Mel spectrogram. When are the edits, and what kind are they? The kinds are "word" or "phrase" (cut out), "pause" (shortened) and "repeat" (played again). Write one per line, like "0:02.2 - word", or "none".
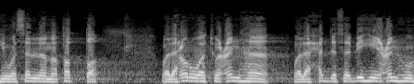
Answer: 0:01.8 - phrase
0:02.9 - pause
